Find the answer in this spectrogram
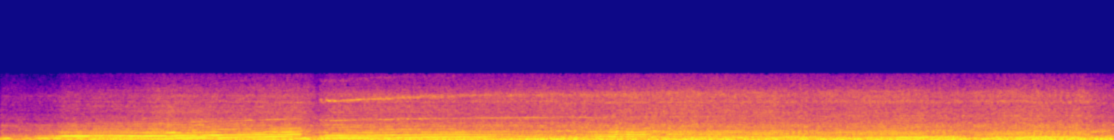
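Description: Rally car engine heard from inside the cabin, accelerating hard: the pitch climbs, drops briefly at a quick upshift about four and a half seconds in, then climbs more slowly and holds at high revs.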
